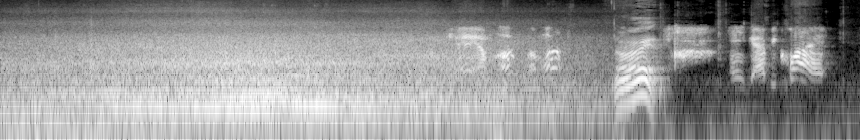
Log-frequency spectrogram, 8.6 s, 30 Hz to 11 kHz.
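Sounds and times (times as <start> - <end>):
car engine humming as car creeps forward in a queue: 0.0 - 6.5
steady road noise: 0.0 - 8.3
speech: 6.2 - 6.7.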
